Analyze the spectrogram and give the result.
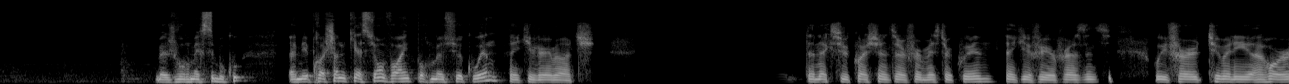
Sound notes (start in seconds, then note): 4.2 speaking in French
